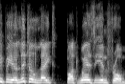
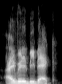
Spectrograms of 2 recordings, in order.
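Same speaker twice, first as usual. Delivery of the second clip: low, mock Germanic action-hero accent; deep Austrian-accented movie catchphrase; Arnie Schwarzenegger; 7 semitones lower than usual. Shown as a demonstration. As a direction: do a heavy Germanic accent, pitched down. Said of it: "more like Arnie Schwarzenegger".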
